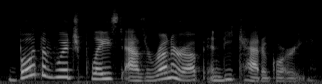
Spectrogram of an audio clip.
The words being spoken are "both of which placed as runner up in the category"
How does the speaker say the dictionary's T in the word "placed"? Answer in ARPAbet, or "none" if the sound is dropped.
T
